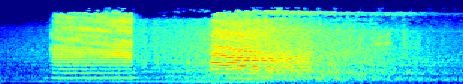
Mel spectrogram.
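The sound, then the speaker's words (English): A bus horn honks twice, two loud, brassy blasts about a second long each, separated by a short gap, with a low rumbling traffic background and no voices. “And oh, hey, a bus!”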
